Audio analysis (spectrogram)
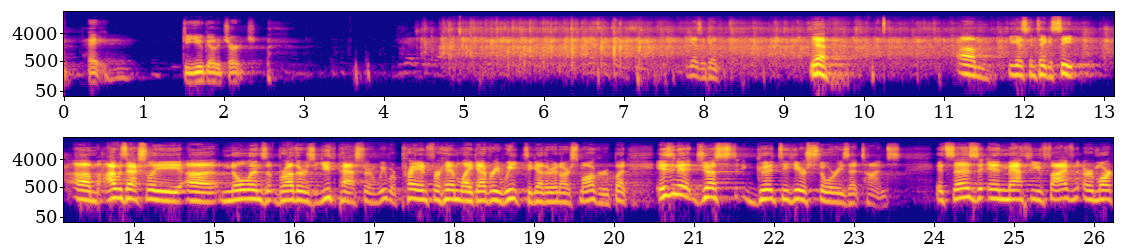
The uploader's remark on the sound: We have a panel of people from all walks of life. This message was preached on March 12, 2023 at FIVE39 Church.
